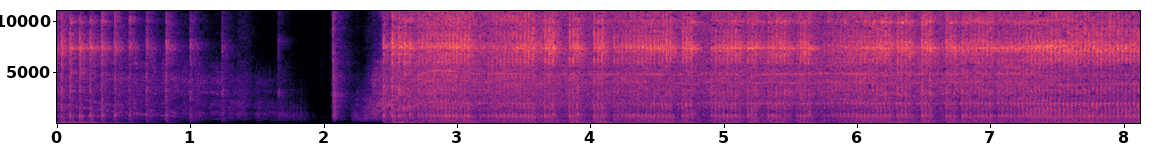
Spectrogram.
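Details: Bosch GSH 11 E 240 V hammer after repair with an aftermarket AliExpress copy armature and fresh grease: after a brief stop it settles into strong, even, rapid slapping with no grinding or missed blows; healthy hammer action.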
